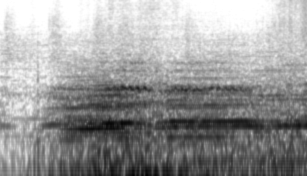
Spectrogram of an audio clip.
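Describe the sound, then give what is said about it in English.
A car engine roars at high revs, building in loudness over the first second and then holding a steady, harmonic drone, with no voices over it, as if the car is drifting. “Some serious drifting.”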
